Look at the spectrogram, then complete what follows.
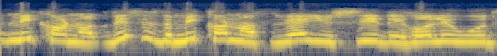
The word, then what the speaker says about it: Mykonos: she living I beg how is this one pronounced she said my corner this is the Mykonos where you see the Hollywood celebs that's the one yeah Mykonos wow okay yeah the world is a small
